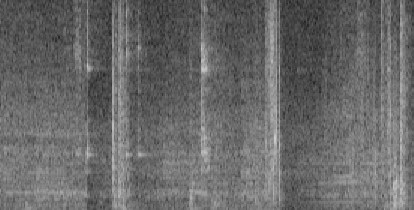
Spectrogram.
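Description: French-door refrigerator's doors being shut and its bottom freezer drawer pulled open: a few short knocks and clunks, the loudest just before the end, over a steady low hum.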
